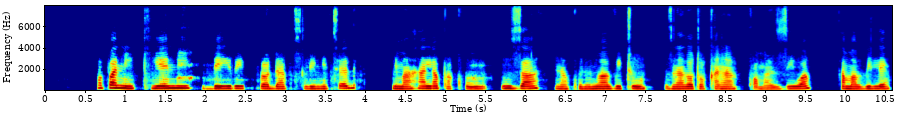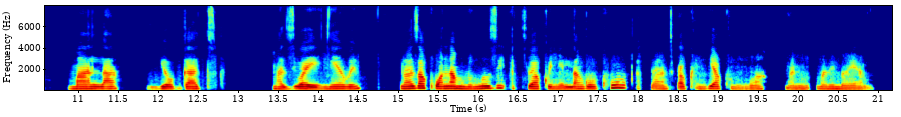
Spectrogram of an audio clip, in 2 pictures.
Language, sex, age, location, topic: Swahili, female, 18-24, Kisumu, finance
